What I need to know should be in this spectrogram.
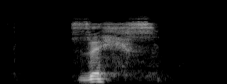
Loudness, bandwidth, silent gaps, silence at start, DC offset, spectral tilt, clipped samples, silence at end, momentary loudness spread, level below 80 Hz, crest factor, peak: -23 LUFS; 10 kHz; none; 0.7 s; under 0.1%; -2.5 dB/octave; under 0.1%; 0.7 s; 16 LU; -74 dBFS; 22 dB; -6 dBFS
